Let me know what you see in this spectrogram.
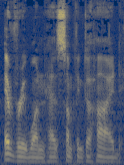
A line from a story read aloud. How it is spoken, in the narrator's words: said coldly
